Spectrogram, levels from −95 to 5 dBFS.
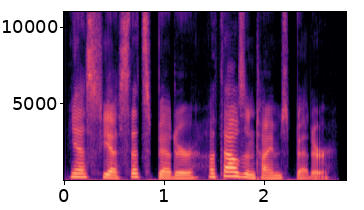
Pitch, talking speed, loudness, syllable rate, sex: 200 Hz, 170 wpm, -18 LUFS, 4.6 syllables/s, female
